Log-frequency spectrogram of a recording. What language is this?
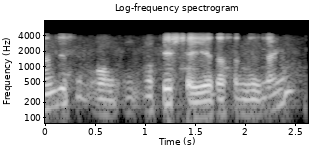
Urdu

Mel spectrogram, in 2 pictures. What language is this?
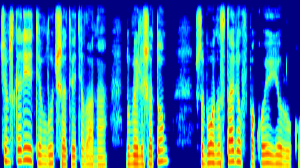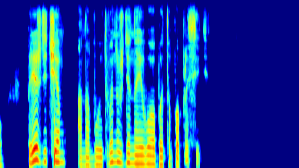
Russian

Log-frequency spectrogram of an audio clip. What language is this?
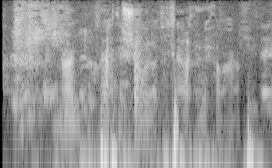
Persian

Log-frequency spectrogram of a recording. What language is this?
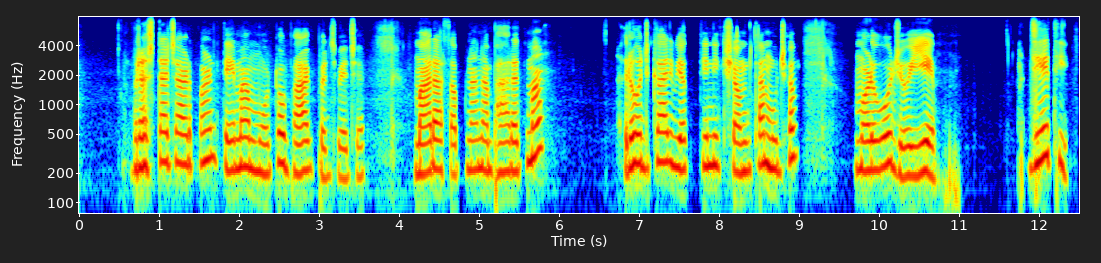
Gujarati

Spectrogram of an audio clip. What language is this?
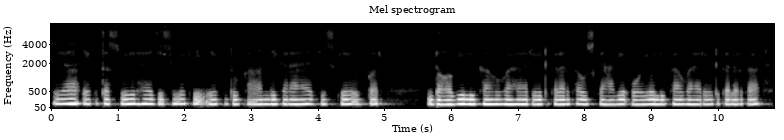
Hindi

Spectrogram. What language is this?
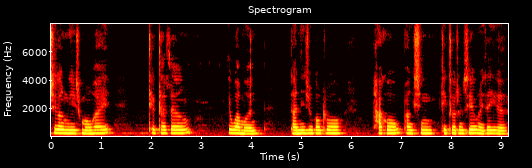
Bodo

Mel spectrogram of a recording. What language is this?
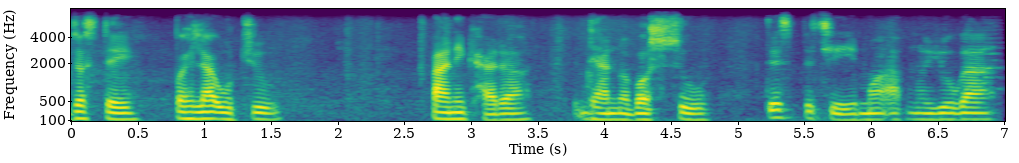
Nepali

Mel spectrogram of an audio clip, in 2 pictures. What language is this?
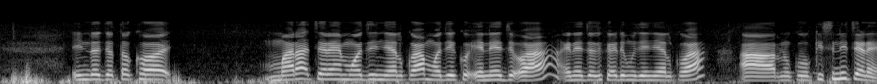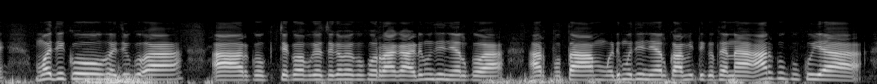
Santali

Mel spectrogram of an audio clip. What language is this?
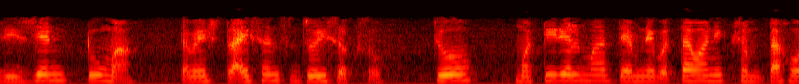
Gujarati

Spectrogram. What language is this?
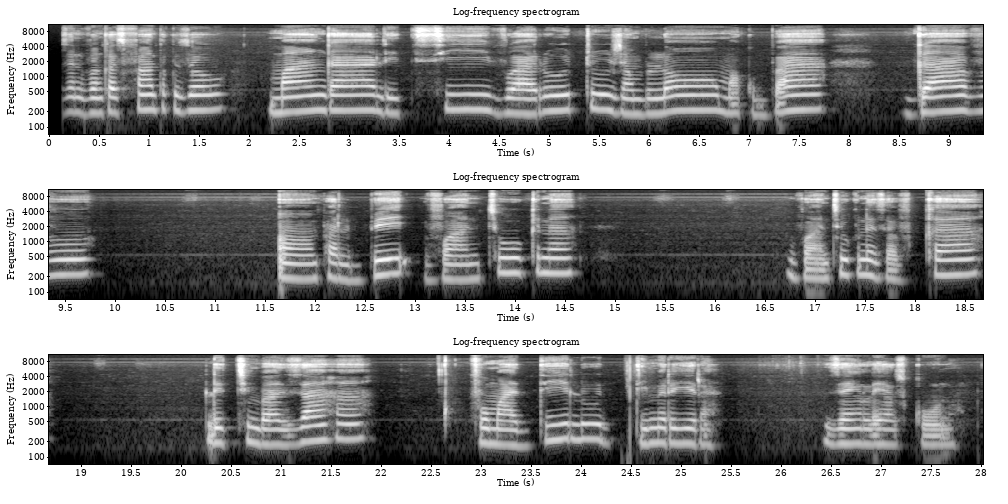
Northern Betsimisaraka Malagasy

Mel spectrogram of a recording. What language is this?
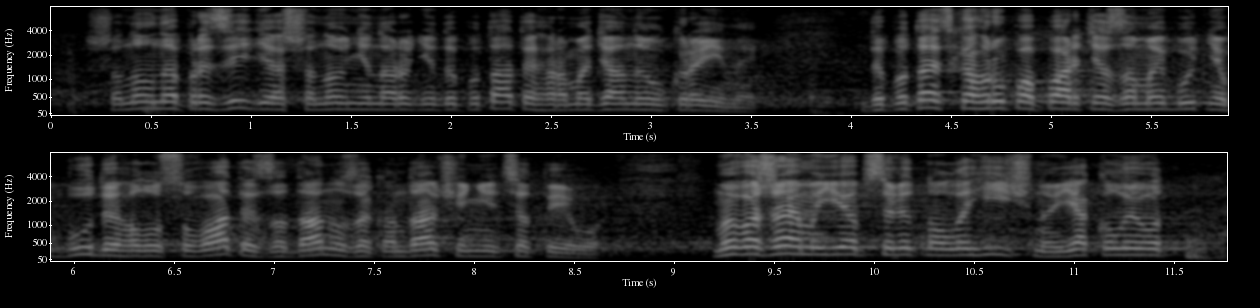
Ukrainian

